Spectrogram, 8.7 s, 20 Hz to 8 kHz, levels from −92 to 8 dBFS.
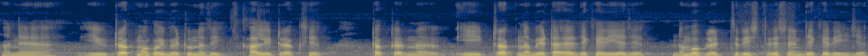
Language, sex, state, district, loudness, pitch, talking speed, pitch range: Gujarati, male, Gujarat, Gandhinagar, -20 LUFS, 140 Hz, 195 wpm, 130-145 Hz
